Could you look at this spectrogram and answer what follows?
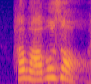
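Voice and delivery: loud, high Gyeongsang dialect call. Shown as a demonstration. Preacher demonstrates Philip's invitation in Gyeongsang dialect. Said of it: "경상도 말로 하면 뭐예요?".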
